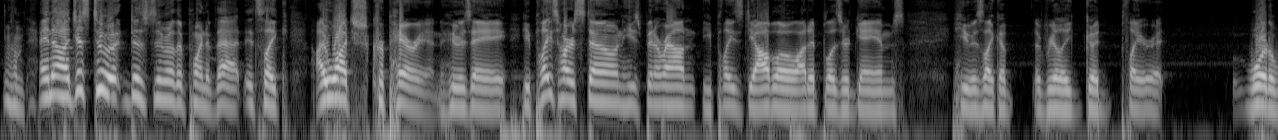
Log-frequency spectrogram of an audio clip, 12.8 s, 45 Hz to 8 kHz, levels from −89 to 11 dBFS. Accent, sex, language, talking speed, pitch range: American, male, English, 195 wpm, 150-200 Hz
